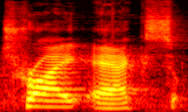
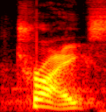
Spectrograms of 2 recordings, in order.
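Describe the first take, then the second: First: It is two syllables, ending in ex. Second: It rhymes with bikes, one syllable. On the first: The speaker calls it wrong. "not Tri-X" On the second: The speaker calls it right. "like a tricycle"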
